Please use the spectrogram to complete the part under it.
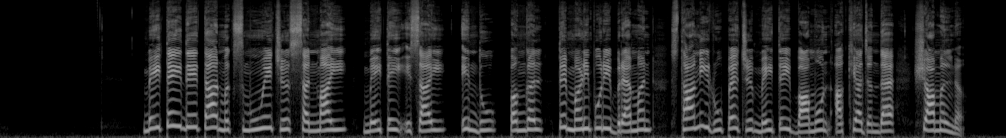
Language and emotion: Dogri, neutral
